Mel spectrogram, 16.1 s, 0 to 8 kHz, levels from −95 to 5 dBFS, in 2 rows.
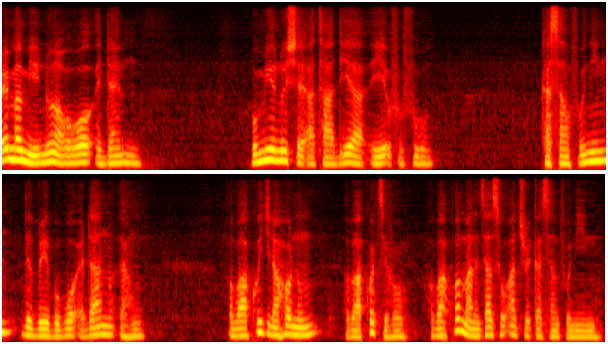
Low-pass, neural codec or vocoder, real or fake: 7.2 kHz; codec, 16 kHz, 0.3 kbps, FocalCodec; fake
